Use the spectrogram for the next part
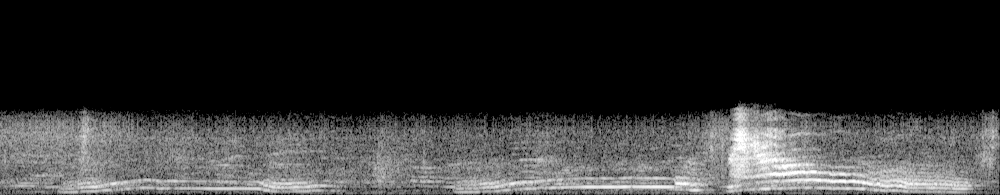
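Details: Persian cat fighting with an Indian cat, a pet: long wavering yowls that rise and fall in pitch, drawn out over one to two seconds each, with a harsh louder outburst near the end.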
